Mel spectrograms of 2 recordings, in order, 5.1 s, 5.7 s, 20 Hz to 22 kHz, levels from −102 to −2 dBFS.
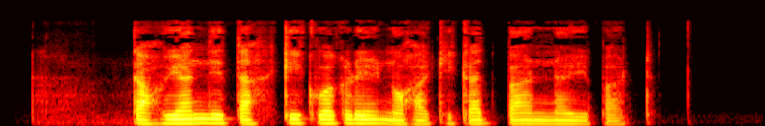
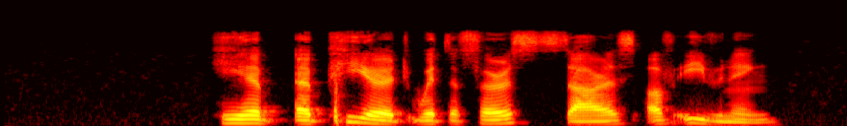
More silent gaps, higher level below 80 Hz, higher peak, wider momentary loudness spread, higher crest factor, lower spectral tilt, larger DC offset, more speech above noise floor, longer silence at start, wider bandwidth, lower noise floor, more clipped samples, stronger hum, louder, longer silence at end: neither; first, -64 dBFS vs -74 dBFS; first, -4 dBFS vs -14 dBFS; about the same, 14 LU vs 12 LU; about the same, 22 dB vs 18 dB; about the same, -6.5 dB/octave vs -5.5 dB/octave; neither; second, 42 dB vs 55 dB; second, 0.9 s vs 1.45 s; first, 11.5 kHz vs 8.2 kHz; second, -66 dBFS vs -86 dBFS; neither; neither; first, -25 LUFS vs -31 LUFS; first, 0.95 s vs 0.5 s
